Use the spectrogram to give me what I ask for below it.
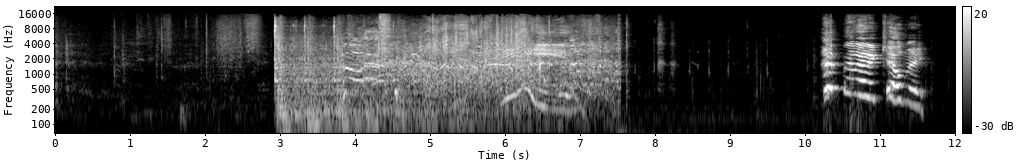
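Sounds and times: hearty laughter: 4.0 - 9.7.

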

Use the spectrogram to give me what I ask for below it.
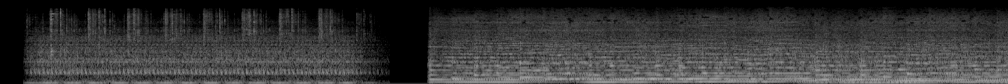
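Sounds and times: film projector whirring and clicking: 0.3 - 3.9.

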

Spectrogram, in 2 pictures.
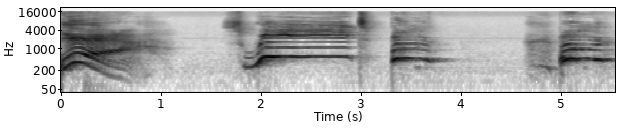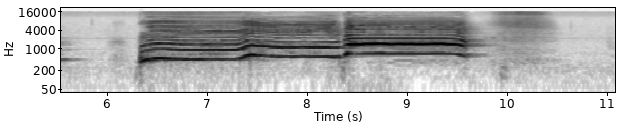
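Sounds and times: faint breath: 9.8 - 10.6.

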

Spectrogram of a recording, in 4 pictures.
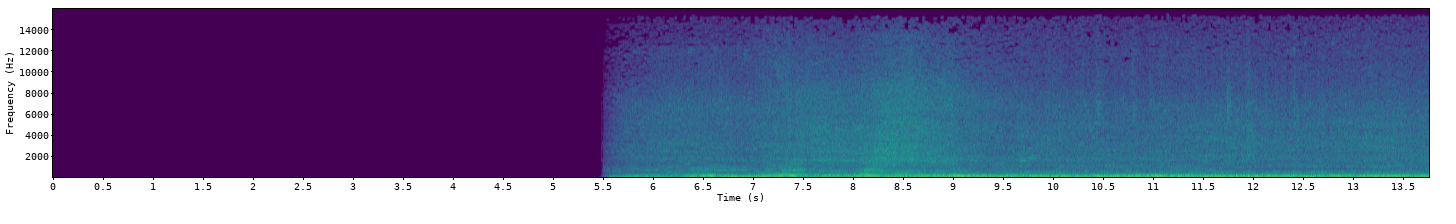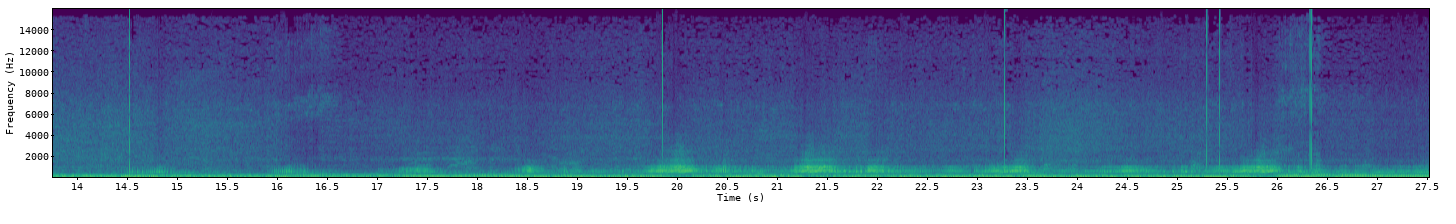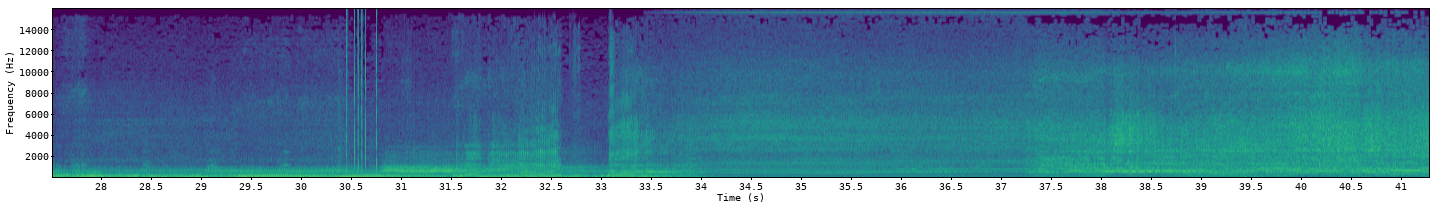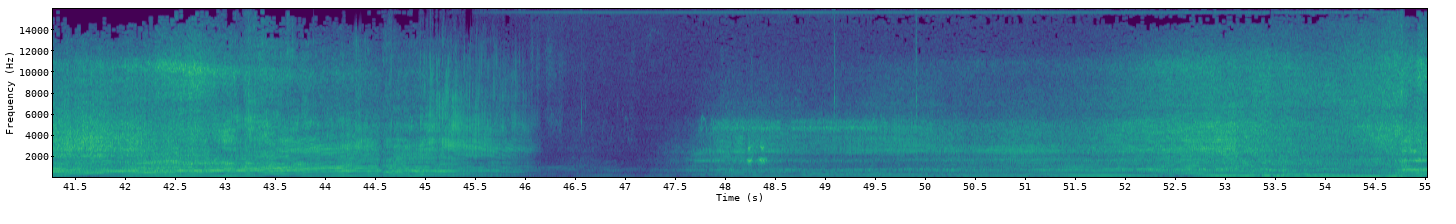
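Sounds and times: car accelerating hard: 5.5 - 55.0
car engine revving: 5.5 - 55.0.

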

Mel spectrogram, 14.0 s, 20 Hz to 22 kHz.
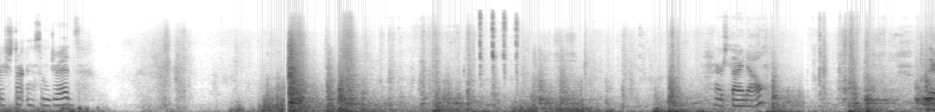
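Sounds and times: hooves thudding on trailer floor: 4.3 - 14.0
sharp clicks: 7.1 - 7.9.

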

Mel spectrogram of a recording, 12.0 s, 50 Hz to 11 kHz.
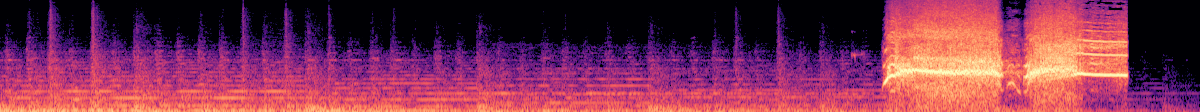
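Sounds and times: loud high-pitched scream: 8.8 - 11.3.

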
